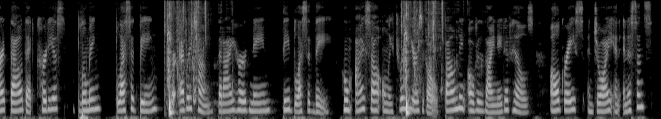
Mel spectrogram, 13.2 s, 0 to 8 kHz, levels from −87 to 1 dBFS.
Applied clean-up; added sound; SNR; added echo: classical method log-MMSE.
